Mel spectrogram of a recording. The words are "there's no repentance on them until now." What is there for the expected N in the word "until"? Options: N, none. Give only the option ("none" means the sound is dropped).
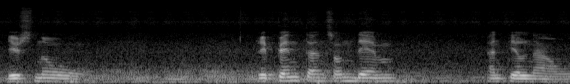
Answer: N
